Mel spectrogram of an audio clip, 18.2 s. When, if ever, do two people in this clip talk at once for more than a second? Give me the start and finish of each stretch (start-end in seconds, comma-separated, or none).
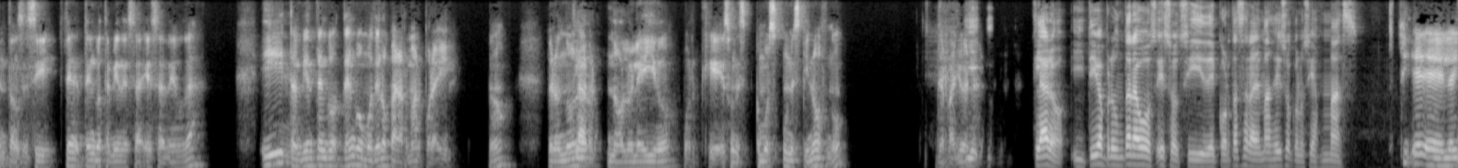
none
